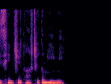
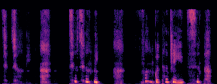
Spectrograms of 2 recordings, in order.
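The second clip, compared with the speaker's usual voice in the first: trembling voice; 6 semitones higher than usual. Acted. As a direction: beg with a quivering voice. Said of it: "颤声道".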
